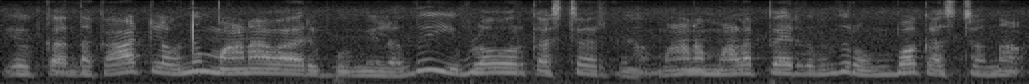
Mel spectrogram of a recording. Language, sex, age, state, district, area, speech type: Tamil, female, 60+, Tamil Nadu, Perambalur, rural, spontaneous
